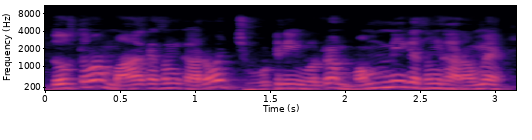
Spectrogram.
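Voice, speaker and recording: A man's voice: a little high, quick pace, background noise. A man hosting a ghost-ritual vlog, talking in an agitated rush, swearing oaths and hurrying the others along. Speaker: vlog host. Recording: muffled audio under loud music.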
